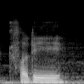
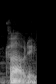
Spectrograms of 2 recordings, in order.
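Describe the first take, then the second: First: The first vowel rhymes with blood. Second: The first vowel sounds like cloud. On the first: The speaker calls it wrong. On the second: The speaker calls it right.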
